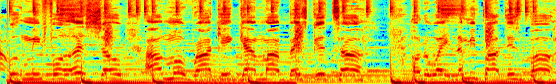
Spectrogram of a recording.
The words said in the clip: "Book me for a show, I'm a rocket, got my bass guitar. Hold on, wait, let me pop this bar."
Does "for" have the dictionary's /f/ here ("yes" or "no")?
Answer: yes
